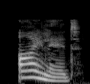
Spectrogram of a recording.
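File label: "eyelid", British English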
